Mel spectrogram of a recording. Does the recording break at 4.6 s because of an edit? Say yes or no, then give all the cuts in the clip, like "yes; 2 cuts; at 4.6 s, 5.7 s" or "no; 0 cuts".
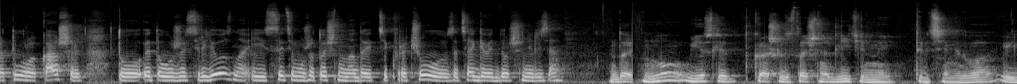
no; 2 cuts; at 6.4 s, 9.0 s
